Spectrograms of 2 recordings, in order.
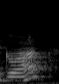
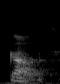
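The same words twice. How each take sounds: First: "goat" sounded as written, o and a both heard; as spelled. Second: "goat" as one syllable with an OH-oo glide, silent a; correct English pronunciation. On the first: Teacher shows learners how it is written, "goat" as spelled. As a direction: say "goat" letter by letter as Spanish spelling, go-at. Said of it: "se escribe goat, pero se dice goat". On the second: Teacher shows learners how it is said, English "goat". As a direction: say "goat" the English way, like gout with a long o. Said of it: "pero se dice goat". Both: Shown as a demonstration.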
